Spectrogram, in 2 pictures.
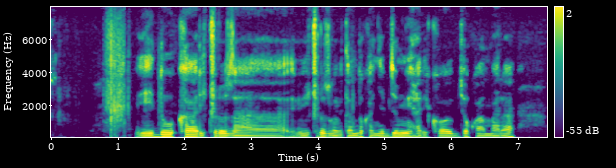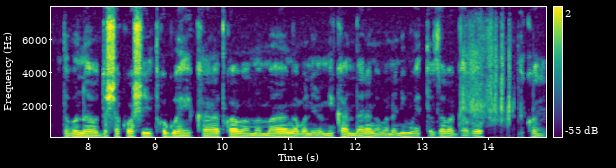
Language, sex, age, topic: Kinyarwanda, male, 18-24, finance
